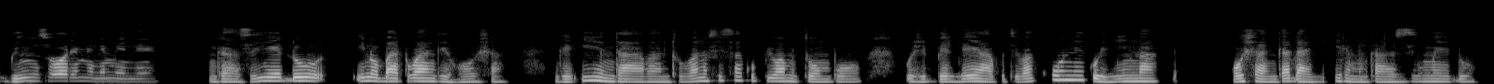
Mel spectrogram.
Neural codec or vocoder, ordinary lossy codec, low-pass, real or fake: none; MP3, 24 kbps; 5.4 kHz; real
